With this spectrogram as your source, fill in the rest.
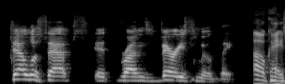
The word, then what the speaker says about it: de Lesseps: Luann de Lesseps. Have I ever said that right? No. Have I ever pronounced it correctly for me? It's de Lesseps. Just let it roll off your tongue. De Lesseps.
